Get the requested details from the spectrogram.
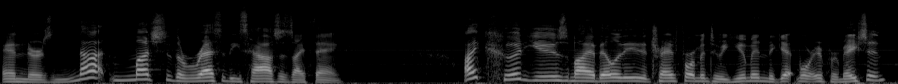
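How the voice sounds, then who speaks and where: A man's voice: expressive, moderate pace, hardly any pauses. Tired man narrating gameplay. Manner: tired, low-key, thinking aloud. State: tired, late at night. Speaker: let's play host. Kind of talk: gameplay commentary. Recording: faint game music behind.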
